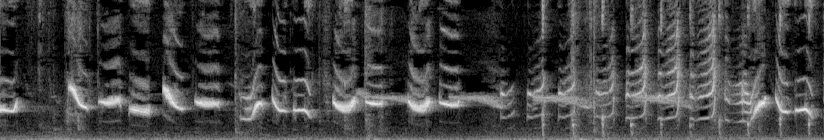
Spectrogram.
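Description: A Hwamei sings a loud, continuous run of rich whistled phrases, looping and slurred, packed with quick chattering notes and repeated twice a second.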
